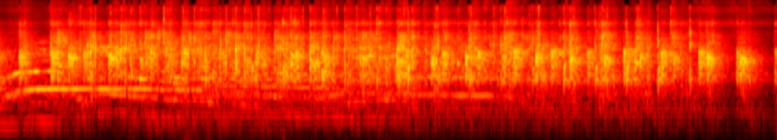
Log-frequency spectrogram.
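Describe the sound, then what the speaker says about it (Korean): Church congregation at a thanksgiving service applauding to welcome a pastor to the pulpit, a dense sustained clapping that fills the whole stretch, with an announcer's voice briefly heard at the start. "더 큰 박수로 목사님을"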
